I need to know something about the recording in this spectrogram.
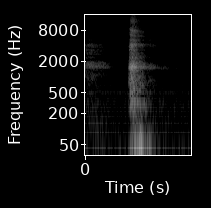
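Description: A woman's breath drawn in, then a sigh out about a second in.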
